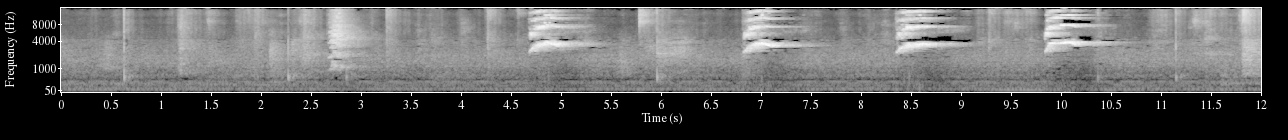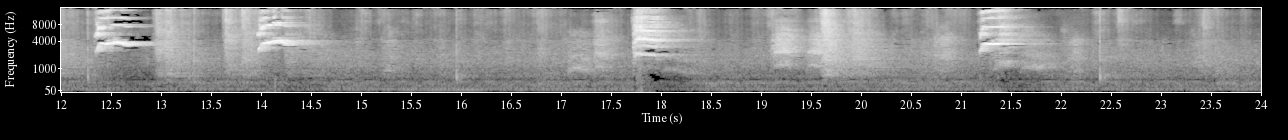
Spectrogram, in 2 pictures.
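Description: Hyacinth macaw giving a series of short, harsh squawks, about ten of them, roughly one every one to two seconds, over a faint steady hum.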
